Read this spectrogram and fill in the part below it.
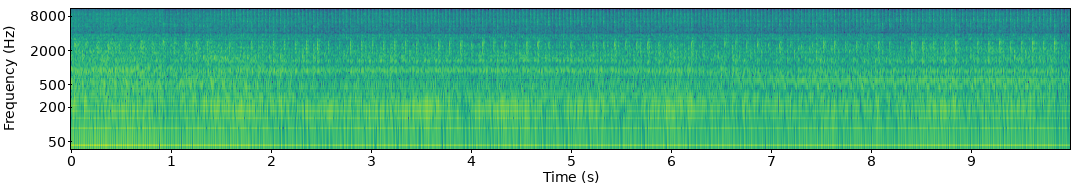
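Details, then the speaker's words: Denyo DCA-15SS-N genset, 1.6 L 3-cylinder Nissan diesel (18 PS at 1500 rpm), over 30 years old, cold just after first start in years, smoking a little: steady clatter, even knock about three per second with mechanical rattle; normal idle. "okay this that's not that for a an engine that hasn't run in years no wasps anymore it's smoking a little it's smoking a little but I guess I won't be too happy if someone wakes me up after years sleeping"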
